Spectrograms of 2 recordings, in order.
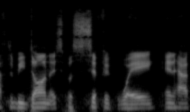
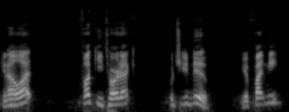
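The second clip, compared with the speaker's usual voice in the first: higher, louder playful challenge; hammed-up taunting, pitched up; mock confrontation; 8 semitones higher, 7 dB louder, faster than usual. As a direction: square up for a pretend fight. Acting out picking a fight.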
